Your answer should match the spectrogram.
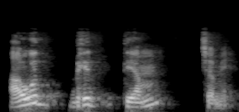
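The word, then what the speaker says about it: औद्भिद्यं च मे: In terms of pronunciation, pay attention to the bha. Audbhi. That bha is fourth letter in the pa varga, so it has to be aspirated with mahaprana, with extra air.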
